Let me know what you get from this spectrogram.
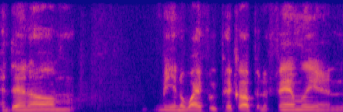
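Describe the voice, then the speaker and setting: Delivered at a very fast pace in a New York accent, the speech has a dry, close sound with no echo. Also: man. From New York City (Far Rockaway, Queens). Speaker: basketball coach and DJ. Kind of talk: casual interview chat. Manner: animated.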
